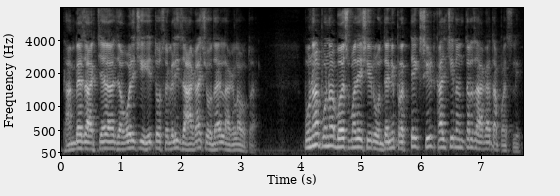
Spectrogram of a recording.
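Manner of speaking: ordinary delivery, nothing marked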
